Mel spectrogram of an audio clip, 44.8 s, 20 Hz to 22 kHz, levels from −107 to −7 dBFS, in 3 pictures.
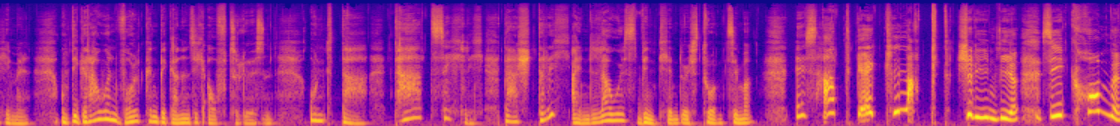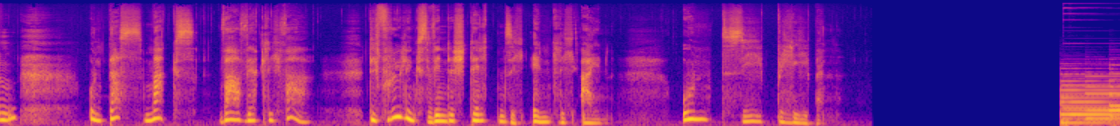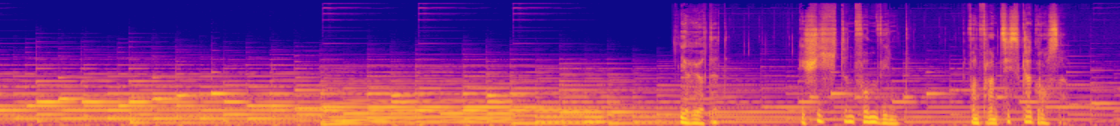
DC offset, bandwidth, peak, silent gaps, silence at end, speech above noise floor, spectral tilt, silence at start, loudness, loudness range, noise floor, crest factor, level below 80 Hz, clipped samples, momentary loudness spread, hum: under 0.1%; over 20 kHz; -2 dBFS; 26.56-29.07 s; 0 s; 41 dB; -5 dB/octave; 0 s; -21 LUFS; 12 LU; -61 dBFS; 20 dB; -50 dBFS; under 0.1%; 16 LU; none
